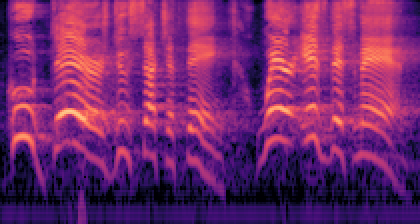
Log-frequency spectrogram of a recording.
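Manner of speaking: slow, loud furious king; angry demand. Acted. King loudly demanding who threatens his queen. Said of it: "King Xerxes asked".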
